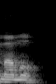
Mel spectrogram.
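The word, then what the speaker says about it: Maugham: এখানে উচ্চারণ খেয়াল রাখবেন মঘাম নয়। উচ্চারণ হবে মমো।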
